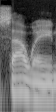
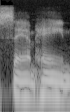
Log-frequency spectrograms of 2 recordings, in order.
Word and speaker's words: Samhain: and so they were mispronouncing it as Sam Hayne based on the way it's spelled ah like me uh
